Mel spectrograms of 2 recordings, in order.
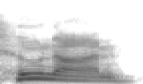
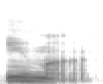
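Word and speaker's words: Hunnam: charlie majorly hunan yuman is it really humong it's hunan i want to call him humont but he does that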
